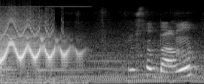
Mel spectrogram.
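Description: A cartoon boing sound effect, a fast wobbling warble, over light background music, followed near the end by a child's short high-pitched voice.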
